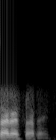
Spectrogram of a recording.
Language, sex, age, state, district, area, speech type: Telugu, male, 18-30, Andhra Pradesh, East Godavari, rural, conversation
